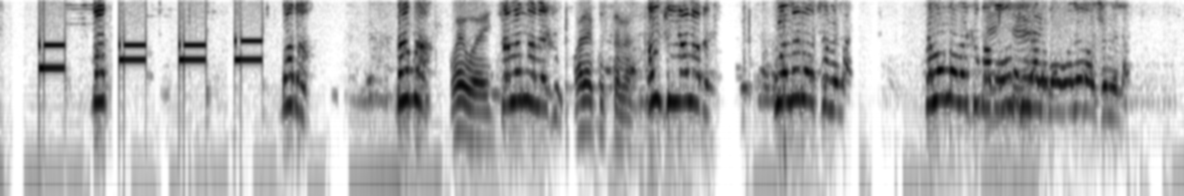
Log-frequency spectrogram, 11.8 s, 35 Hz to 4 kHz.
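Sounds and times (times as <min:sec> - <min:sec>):
telephone keypad tones dialing a star code: 0:00.4 - 0:02.6
speech: 0:02.8 - 0:03.1, 0:04.0 - 0:08.5, 0:09.2 - 0:11.4.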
